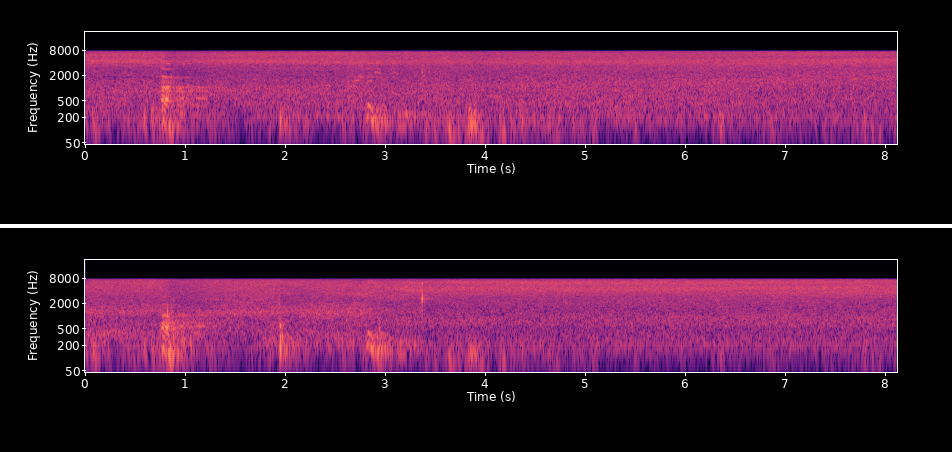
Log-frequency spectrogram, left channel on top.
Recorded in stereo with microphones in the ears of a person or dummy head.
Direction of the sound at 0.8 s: 45° left (ahead or behind).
